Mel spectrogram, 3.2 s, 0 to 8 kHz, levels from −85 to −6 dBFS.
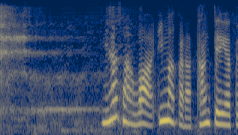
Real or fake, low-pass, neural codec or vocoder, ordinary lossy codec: fake; 7.2 kHz; codec, 16 kHz, 2 kbps, FreqCodec, larger model; Opus, 16 kbps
